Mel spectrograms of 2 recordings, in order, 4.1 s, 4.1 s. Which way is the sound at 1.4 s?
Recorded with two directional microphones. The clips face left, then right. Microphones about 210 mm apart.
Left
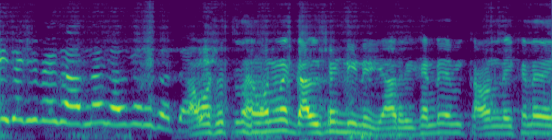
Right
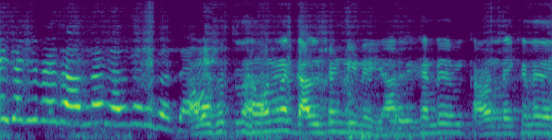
55° left (ahead or behind).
